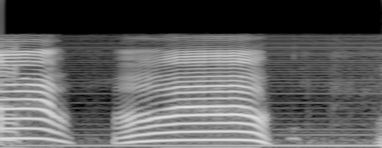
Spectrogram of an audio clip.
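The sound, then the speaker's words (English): A person imitates a cow with two drawn-out moos, a short one followed by a longer, steady one, loud, with a faint hum underneath. “I do a good cow.”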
